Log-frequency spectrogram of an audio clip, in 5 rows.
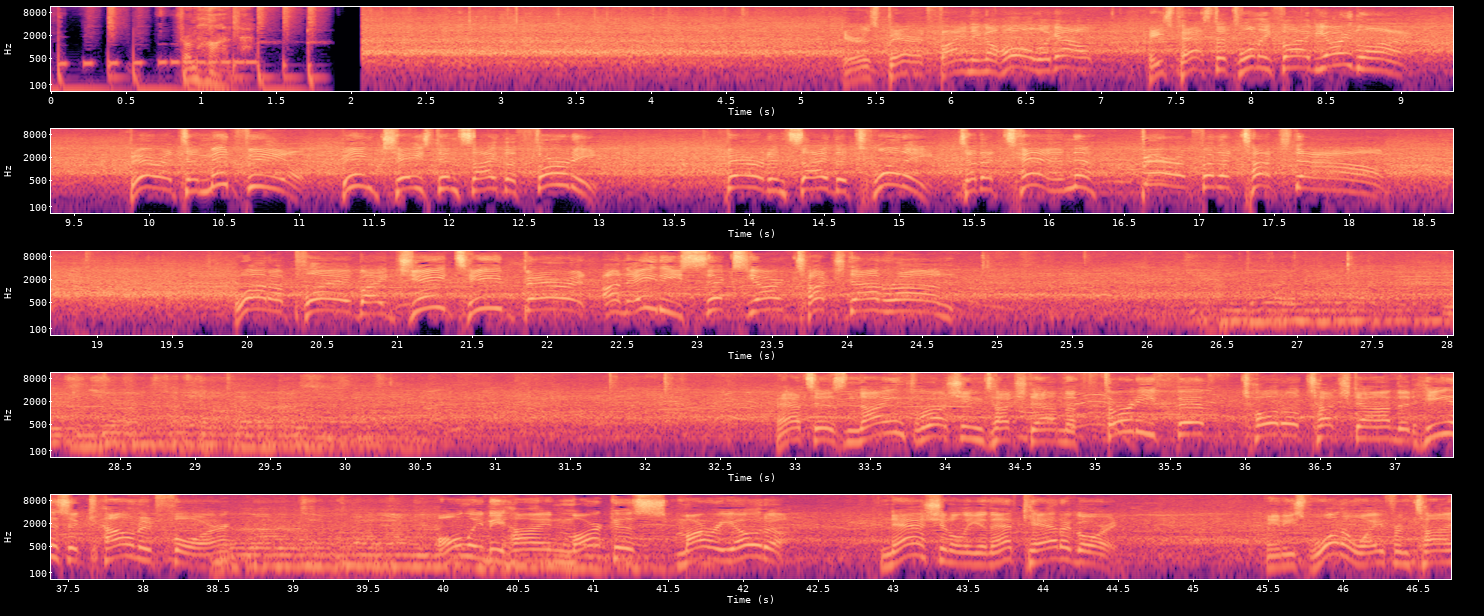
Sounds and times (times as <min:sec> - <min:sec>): Speech: 0:00.9 - 0:01.4, 0:05.3 - 0:09.1, 0:09.9 - 0:13.0, 0:13.8 - 0:18.3, 0:20.0 - 0:24.7, 0:26.2 - 0:30.4, 0:32.9 - 0:42.3, 0:42.9 - 0:44.5, 0:45.5 - 0:46.7.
